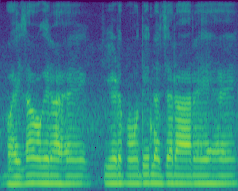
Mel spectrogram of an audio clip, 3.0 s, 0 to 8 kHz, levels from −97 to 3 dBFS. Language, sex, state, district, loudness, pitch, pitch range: Hindi, male, Maharashtra, Gondia, -17 LUFS, 125 Hz, 125-130 Hz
